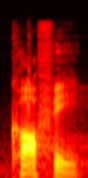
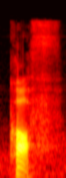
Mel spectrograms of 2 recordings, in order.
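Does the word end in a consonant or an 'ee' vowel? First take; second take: vowel; consonant. First: The word ends with a final 'ee' vowel. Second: The word ends on a consonant, without 'ee'. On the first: The speaker calls it right. "Precisamos do som de I" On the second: The speaker calls it wrong. "se dissermos cough, soa como cough"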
